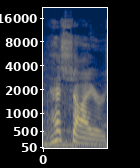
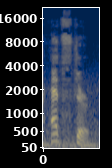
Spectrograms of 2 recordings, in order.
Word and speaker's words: Hester: So come down to 119 Heshire Street, or I always forget how to pronounce that, or Hester. 119 Hester Street.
